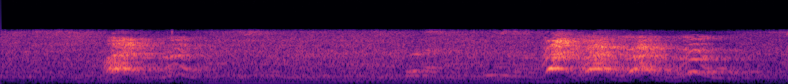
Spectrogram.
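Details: Frightened by a small toy dog at home, a German Shepherd barks in two short, harsh bursts about two seconds apart, with near silence between them.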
